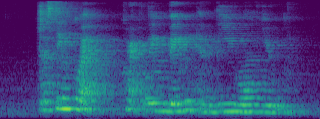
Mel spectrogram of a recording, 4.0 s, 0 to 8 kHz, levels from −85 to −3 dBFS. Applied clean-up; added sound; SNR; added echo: none; Keyboard (musical); 16 dB; reverberation time 1.1 s.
